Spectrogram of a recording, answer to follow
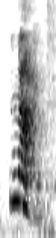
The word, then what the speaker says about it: night: We don't pronounce the G and H.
